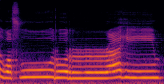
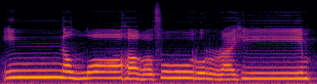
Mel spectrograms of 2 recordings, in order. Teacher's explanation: اب یہاں اگر ہم پڑھتے ہیں نا غفور الرحیم، تو الرحیم یہ جو رکے غنہ کیا تو یہ غلط ہے، را اور لام کے اوپر ہم نے نہیں غنہ کرنا، اس کو جلدی سے ادا کیا جاتا ہے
